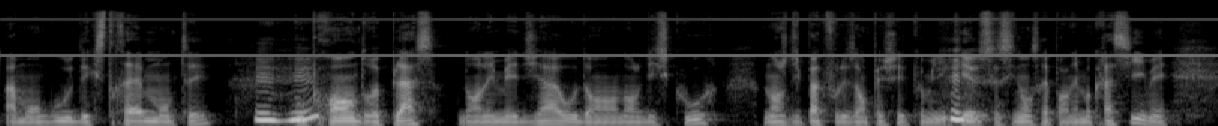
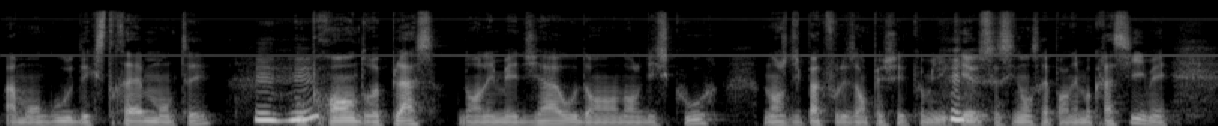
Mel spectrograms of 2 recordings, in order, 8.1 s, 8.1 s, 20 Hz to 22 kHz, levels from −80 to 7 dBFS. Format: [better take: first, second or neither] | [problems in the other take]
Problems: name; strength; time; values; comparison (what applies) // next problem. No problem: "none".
second | high-pitched whine; loud; throughout; 3.5 kHz, 10 dB below the speech; faint in the second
